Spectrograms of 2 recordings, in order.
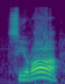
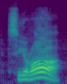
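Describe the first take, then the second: Both takes have the same delivery.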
